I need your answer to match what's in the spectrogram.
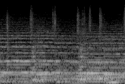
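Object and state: Nothing is struck.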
